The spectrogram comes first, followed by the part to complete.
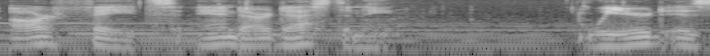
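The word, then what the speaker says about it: wyrd: Weird, pronounced like the English word weird, but spelled W-Y-R-D, is a Norse and Anglo-Saxon word.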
